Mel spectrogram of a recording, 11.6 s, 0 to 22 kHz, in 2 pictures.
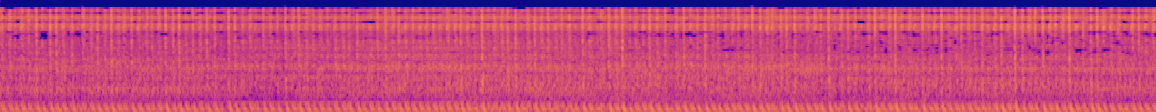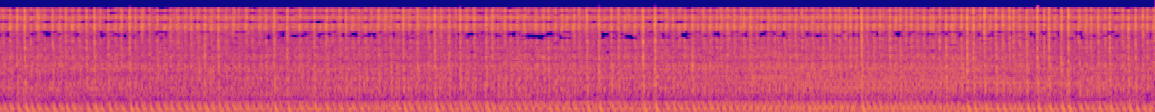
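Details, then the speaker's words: Small single-cylinder engine running with liquid gallium fed through the carburetor, keeping a steady, even low chug with no stumbling or misfire; it has survived about 10 grams of gallium so far and runs normally. "all right so as you can hear it's uh so far survived about 10 grand or still of gallium running through it"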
